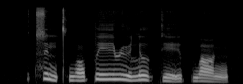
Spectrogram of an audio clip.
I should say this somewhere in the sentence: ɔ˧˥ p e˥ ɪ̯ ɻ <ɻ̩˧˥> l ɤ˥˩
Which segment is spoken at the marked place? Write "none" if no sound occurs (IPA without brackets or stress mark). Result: ɻ̩˥˧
